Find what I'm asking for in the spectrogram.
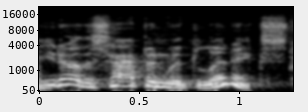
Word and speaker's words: Linux: Linux. – Hello, this is Linus Torvalds, and I pronounce Linux as Linux.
